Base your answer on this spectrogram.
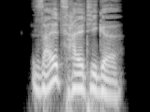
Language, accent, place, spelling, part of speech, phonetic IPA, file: German, Germany, Berlin, salzhaltige, adjective, [ˈzalt͡sˌhaltɪɡə], De-salzhaltige.ogg
- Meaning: inflection of salzhaltig: 1. strong/mixed nominative/accusative feminine singular 2. strong nominative/accusative plural 3. weak nominative all-gender singular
